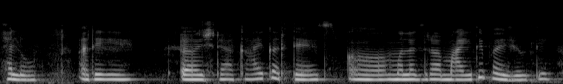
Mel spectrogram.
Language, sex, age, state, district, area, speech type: Marathi, female, 18-30, Maharashtra, Bhandara, rural, spontaneous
